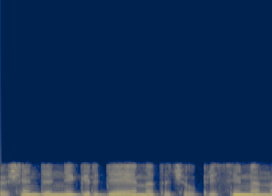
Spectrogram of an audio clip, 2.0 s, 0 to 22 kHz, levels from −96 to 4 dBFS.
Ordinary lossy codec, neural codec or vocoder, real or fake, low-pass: Opus, 24 kbps; none; real; 3.6 kHz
